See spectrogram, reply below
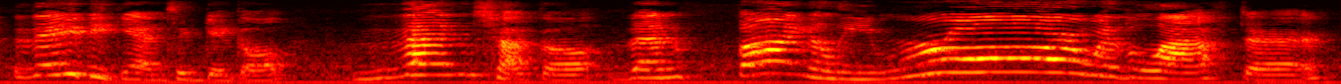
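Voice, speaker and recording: A woman reading a children's storybook aloud in an expressive, deliberate teacherly way. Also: high voice. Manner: animated, deliberate storytelling with acted exclamations. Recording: roomy echo, faint background noise.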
